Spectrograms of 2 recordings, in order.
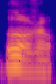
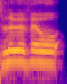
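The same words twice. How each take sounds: First: Louisville is said in the American way. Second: Louisville is said in a non-American way.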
